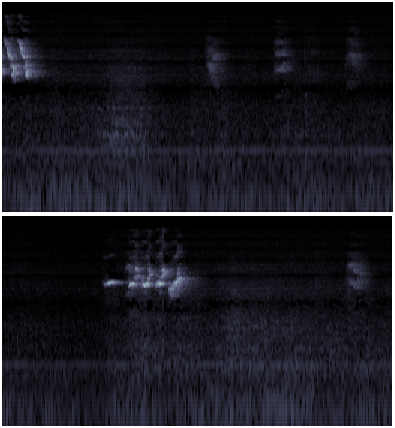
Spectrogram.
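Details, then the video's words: A nine-month-old (nearly ten) double-collared seedeater gives short, high, twittering song phrases in scattered bursts, with one fuller, rapid warbled phrase, over a faint steady hum. "Coleiro Pretinho Buiu dando uns cantinho!"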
